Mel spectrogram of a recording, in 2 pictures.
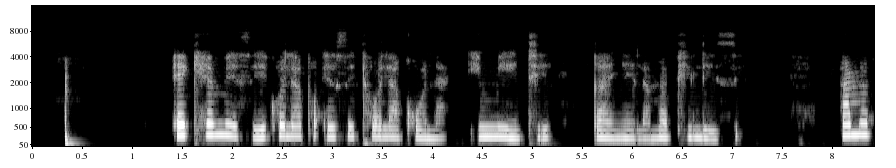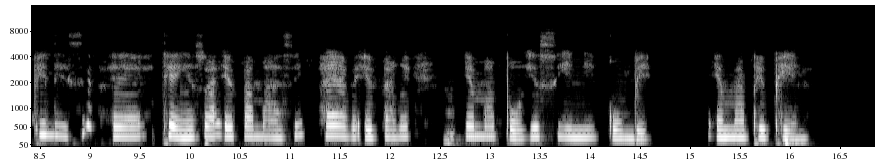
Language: North Ndebele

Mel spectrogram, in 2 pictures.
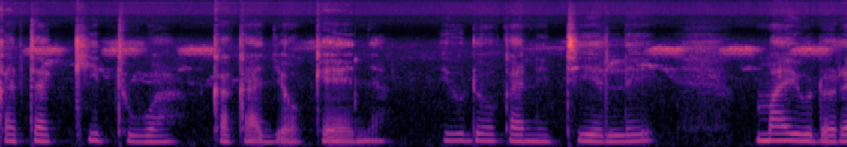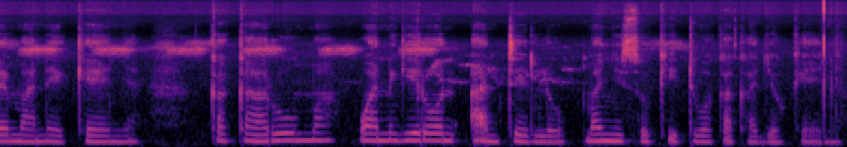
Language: Luo (Kenya and Tanzania)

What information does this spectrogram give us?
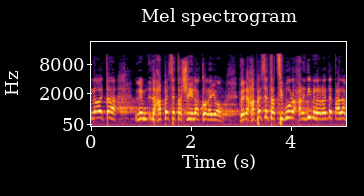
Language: Hebrew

